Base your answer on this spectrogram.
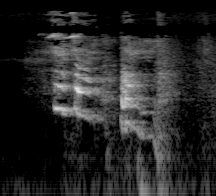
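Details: Siberian Husky 'talking' as if complaining to its owner: a rising, bending moan, a brief gap, then a rougher, lower grumbling tone that fades away.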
